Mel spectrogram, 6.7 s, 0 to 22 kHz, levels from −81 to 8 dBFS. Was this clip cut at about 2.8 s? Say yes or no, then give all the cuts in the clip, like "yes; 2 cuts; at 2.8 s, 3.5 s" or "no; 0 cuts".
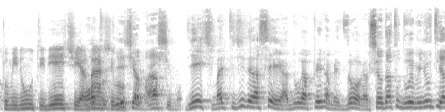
no; 1 cut; at 5.5 s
